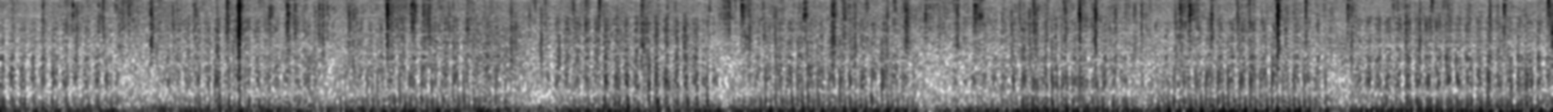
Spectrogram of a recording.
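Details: Purring cat with a thick, rumbling purr that surges on each breath, about every second, accompanied by frequent sharp crackles of burning wood in a fireplace.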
